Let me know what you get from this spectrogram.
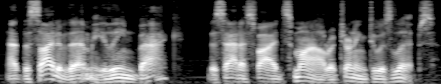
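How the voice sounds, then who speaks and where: A man's voice: very deep voice, lively intonation, normal speed, fairly bright tone, no room sound. A man reading a fantasy audiobook as dramatic scripted narration, close to the microphone.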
